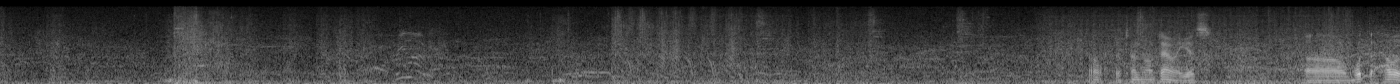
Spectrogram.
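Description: An axe strikes with heavy thuds.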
